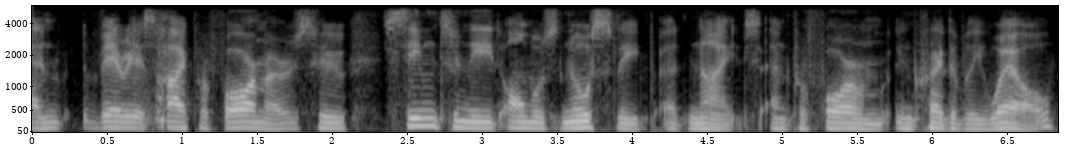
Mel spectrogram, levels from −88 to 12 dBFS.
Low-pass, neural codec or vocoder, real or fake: 5.4 kHz; codec, 16 kHz in and 24 kHz out, 2.2 kbps, FireRedTTS-2 codec; fake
